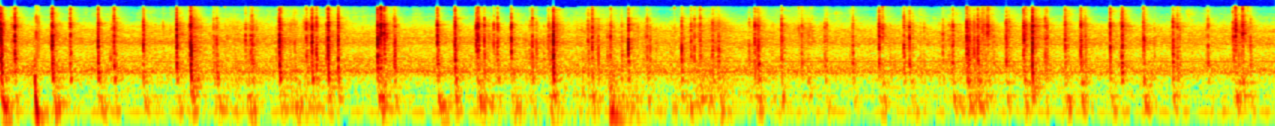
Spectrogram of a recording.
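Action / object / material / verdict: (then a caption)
tap / plastic computer keyboard / plastic / none. Fingertips type quickly across a black plastic gaming keyboard with hollow keycaps, producing a steady stream of fast, bright tapping key presses. Each click is short and dry with almost no low end, and occasional louder strikes stand out from the run of typing.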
